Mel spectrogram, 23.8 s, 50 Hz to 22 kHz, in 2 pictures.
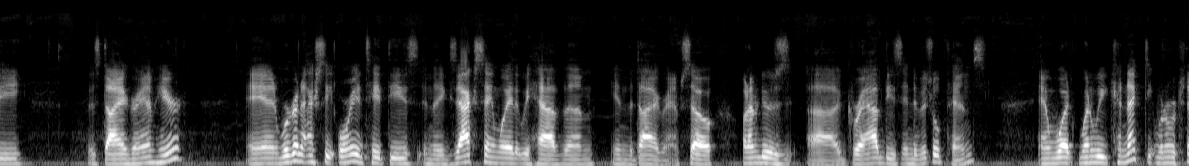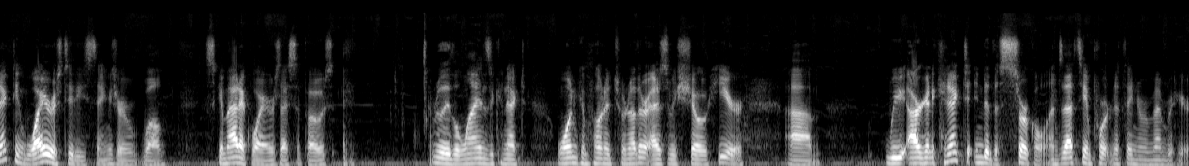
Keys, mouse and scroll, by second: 1.2 middle click, 1.7 scroll down 1, 4.8 scroll down 1, 7.0 scroll up 1, 7.6-8.1 scroll down 1, 8.1 middle click, 22.8 typing, 23.6 scroll up 1.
